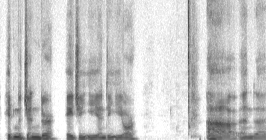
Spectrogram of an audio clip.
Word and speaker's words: agender: of the atlantic because our pronunciation of a g e and e or is agenda right so that's that's where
